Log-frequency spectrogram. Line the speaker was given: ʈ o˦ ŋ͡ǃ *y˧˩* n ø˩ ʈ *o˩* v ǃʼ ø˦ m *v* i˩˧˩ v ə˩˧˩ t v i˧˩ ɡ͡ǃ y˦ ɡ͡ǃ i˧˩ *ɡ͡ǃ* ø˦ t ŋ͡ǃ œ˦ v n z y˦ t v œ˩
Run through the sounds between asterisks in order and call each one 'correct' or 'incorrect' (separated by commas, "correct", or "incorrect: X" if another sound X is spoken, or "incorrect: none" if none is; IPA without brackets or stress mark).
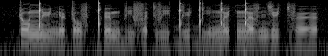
correct, correct, incorrect: b, incorrect: ŋ͡ǃ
